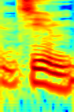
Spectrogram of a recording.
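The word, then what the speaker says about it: gym: य ठीक कर लीजिए जी जी वाई एम ये जिम ठीक है दोस्तों जिम अब ये बड़ी इ की साउंड निकालेगा जैसे कि सॉरी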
